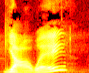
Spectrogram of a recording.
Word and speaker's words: Yahweh: But the God who calls themselves, I am who I am, pronounced something like Yahweh, will not take no for an answer.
